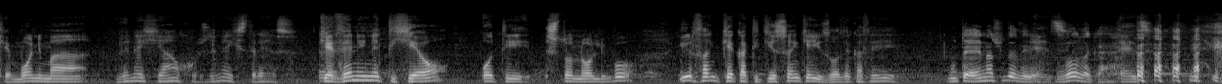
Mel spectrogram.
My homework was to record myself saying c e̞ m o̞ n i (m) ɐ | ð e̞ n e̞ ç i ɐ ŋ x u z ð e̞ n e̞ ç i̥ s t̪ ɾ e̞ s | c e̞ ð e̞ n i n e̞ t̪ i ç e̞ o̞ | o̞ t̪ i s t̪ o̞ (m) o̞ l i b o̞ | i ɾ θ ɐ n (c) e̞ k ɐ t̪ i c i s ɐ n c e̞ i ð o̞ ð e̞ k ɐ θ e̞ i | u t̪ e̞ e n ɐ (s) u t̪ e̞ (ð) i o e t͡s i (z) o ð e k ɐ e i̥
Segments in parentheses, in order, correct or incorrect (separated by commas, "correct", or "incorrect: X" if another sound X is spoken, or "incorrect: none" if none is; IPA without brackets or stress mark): correct, incorrect: n, correct, correct, correct, incorrect: ð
